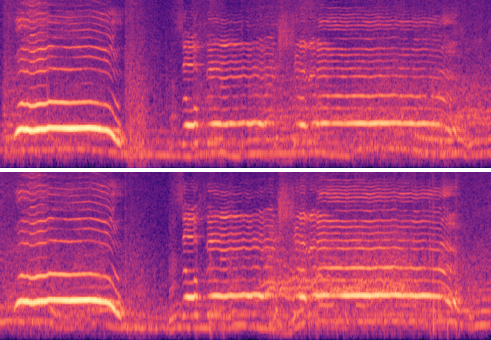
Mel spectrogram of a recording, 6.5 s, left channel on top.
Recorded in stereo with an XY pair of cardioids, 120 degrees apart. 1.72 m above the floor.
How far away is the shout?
About 1.2 m.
